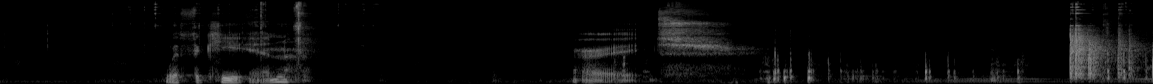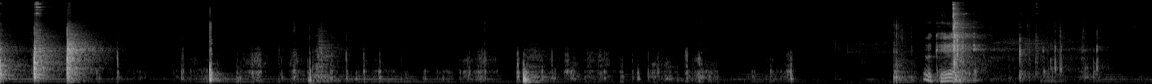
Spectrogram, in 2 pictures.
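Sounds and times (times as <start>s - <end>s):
metallic clinks and rattling: 1.1s - 1.7s, 2.6s - 3.9s, 10.7s - 12.4s
padlock parts clicking and tapping: 20.5s - 23.0s.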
